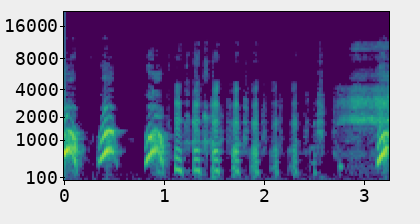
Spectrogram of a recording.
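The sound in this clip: A dog barks a few sharp, arching times, with a quick run of short pulsed sounds between the barks.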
